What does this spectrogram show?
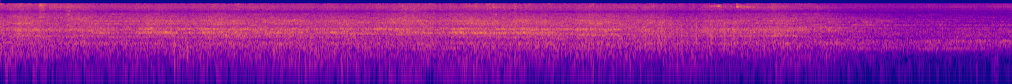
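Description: Freight train of tank wagons rolling past close by, wheels rumbling on the rails with a faint high whine from the wheels. The noise fades away near the end as the train recedes.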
